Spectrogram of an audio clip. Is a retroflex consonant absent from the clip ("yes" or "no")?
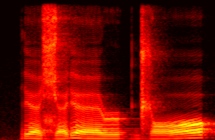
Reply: yes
